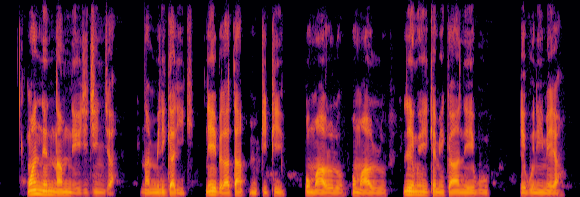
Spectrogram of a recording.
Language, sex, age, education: Igbo, male, 15-29, tertiary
